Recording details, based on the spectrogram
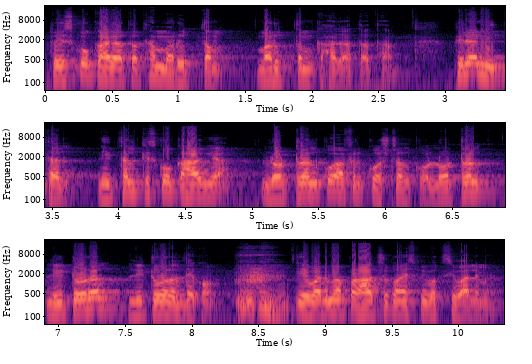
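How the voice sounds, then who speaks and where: A man from North India teaching an exam-prep lesson, explaining slowly, repeating terms and asking rhetorical questions. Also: a little high, vocal fry, narrow, tinny audio.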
